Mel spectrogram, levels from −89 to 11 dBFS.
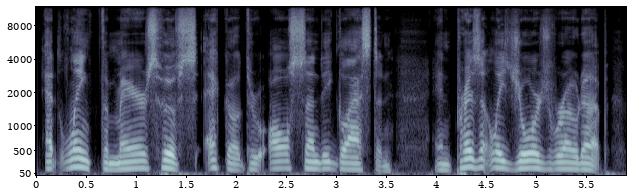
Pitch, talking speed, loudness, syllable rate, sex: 130 Hz, 150 wpm, -18 LUFS, 4.3 syllables/s, male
